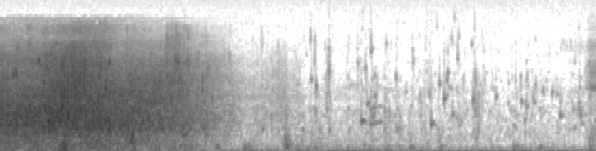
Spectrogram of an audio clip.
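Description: A loud, rushing splash of oars through water for about two seconds as men row a boat ashore at Chesil Beach, between Weymouth and Bridport, then quieter lapping and scattered drips as the boat glides on. No voices.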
